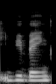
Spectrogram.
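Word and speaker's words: Yby Bank: importante que é o IB Bank para quem não conhece e queira procurar também nas redes sociais na internet ibank se escreve yby Y Bank que é o primeiro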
